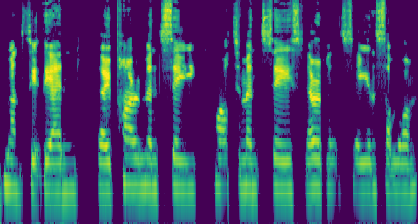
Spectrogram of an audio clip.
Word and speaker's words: pyromancy: Am I pronouncing that correctly? Is it pyromancy? It's pyromancy.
